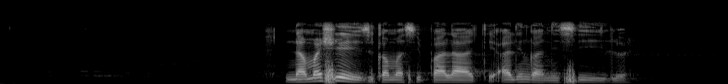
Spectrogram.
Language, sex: Zulu, male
